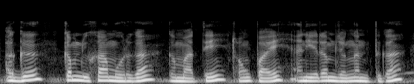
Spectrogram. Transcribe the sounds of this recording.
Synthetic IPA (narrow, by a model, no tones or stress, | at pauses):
ɐɡɯkɐmlukʰamoɾɯɡaɡɐmatːetʰɔŋpaeɐniɐɾɐmd͡ʒɐŋɐntɯɡa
